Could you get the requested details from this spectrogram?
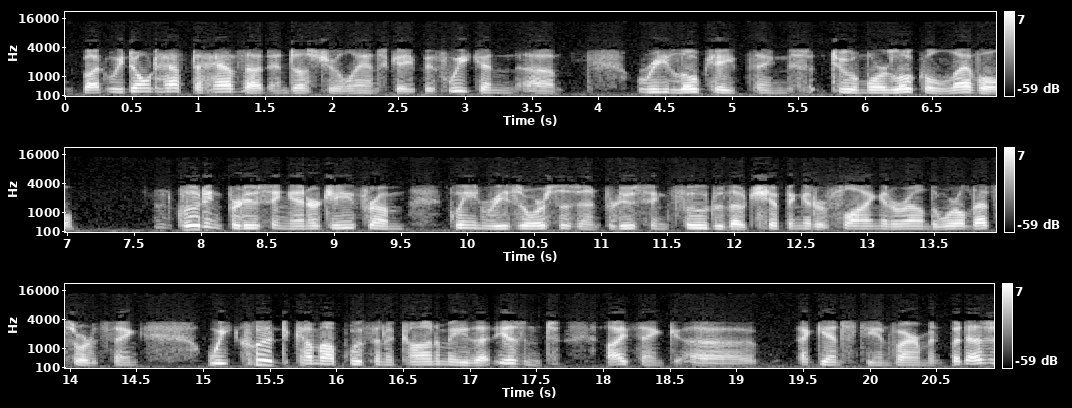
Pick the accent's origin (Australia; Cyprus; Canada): Canada; as a Canadian, you're always hearing about the States more than Canada.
